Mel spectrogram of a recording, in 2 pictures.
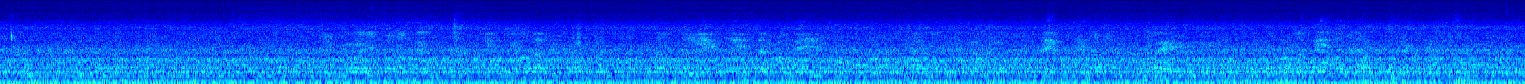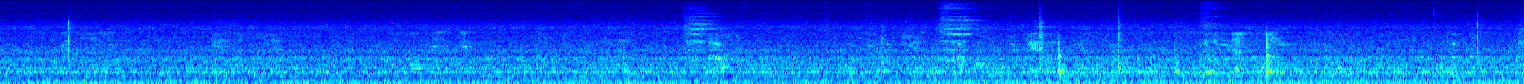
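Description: Diesel railcar running along single track, a steady low engine drone under the rumble of the wheels on the rails. A few sharp clicks and knocks come in the last several seconds.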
